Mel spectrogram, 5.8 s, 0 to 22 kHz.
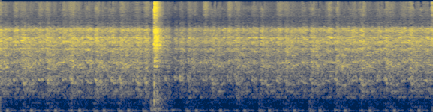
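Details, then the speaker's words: Grizzly 660 ATV, crank no-start despite spark and a cleaned carb with a clogged idle valve cleared, no airbox, maybe slightly flooded, battery weakening: steady cranking without catching, then one sharp loud backfire bang; cause unknown. "you see what I mean by a backfire is really bad I'm really not sure why that is"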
